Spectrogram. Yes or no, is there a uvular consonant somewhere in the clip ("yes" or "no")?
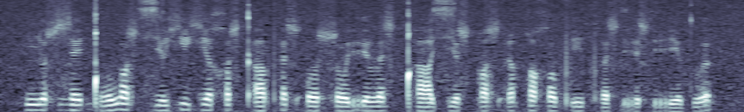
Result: yes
